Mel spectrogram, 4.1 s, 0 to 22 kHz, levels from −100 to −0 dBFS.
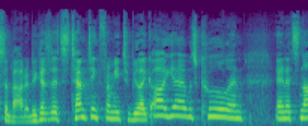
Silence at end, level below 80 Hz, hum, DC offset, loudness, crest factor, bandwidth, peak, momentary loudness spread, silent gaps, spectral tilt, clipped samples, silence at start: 0 s; -62 dBFS; none; under 0.1%; -23 LUFS; 18 dB; 16 kHz; -4 dBFS; 5 LU; none; -4.5 dB/octave; under 0.1%; 0 s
